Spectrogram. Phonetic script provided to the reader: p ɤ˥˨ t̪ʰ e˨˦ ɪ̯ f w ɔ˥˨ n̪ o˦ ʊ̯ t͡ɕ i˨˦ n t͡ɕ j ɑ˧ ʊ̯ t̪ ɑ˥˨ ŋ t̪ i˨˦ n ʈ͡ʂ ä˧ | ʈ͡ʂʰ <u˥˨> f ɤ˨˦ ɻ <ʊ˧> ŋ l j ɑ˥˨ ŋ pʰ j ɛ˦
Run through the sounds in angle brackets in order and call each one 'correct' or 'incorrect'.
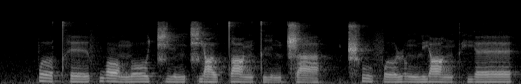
correct, correct

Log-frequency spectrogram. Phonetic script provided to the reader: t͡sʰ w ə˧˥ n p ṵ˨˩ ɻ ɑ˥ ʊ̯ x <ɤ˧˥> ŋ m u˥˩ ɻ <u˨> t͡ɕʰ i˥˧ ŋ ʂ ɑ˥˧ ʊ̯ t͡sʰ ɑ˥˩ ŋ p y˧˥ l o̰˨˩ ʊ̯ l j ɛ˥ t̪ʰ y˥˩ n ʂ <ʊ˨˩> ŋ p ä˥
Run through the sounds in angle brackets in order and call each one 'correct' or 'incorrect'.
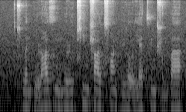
incorrect, incorrect, incorrect

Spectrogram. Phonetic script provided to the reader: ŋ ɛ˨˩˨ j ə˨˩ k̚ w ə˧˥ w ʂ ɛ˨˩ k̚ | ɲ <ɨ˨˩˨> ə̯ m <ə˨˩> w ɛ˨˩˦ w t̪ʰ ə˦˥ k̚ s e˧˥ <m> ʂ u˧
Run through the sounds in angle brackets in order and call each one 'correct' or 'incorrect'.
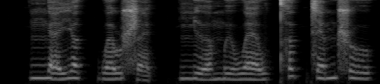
correct, incorrect, correct

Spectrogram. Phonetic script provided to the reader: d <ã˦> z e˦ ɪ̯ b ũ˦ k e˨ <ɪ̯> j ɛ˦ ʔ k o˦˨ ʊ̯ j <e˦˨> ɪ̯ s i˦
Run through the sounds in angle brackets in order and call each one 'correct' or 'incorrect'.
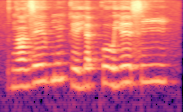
incorrect, incorrect, correct

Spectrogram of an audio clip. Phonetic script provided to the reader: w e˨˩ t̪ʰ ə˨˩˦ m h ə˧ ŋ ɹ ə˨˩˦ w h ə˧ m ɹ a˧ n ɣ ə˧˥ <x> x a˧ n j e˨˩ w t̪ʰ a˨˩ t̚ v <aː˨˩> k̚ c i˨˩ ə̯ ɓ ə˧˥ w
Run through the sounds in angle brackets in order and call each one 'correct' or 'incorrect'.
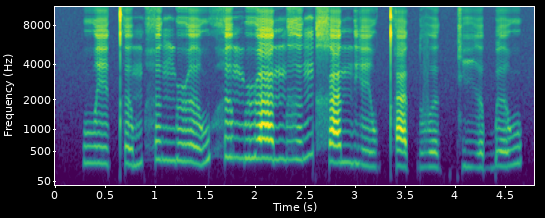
incorrect, incorrect

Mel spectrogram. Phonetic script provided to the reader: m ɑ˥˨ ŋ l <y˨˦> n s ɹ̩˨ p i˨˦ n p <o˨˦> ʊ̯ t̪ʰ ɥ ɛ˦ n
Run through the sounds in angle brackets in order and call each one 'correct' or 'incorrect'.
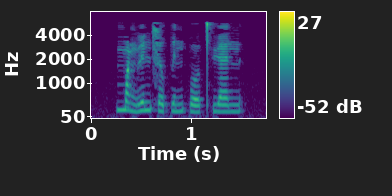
incorrect, correct

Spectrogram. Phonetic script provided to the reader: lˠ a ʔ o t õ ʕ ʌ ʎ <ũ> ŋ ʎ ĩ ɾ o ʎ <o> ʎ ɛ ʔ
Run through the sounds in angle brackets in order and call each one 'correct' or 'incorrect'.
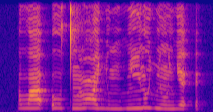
incorrect, incorrect

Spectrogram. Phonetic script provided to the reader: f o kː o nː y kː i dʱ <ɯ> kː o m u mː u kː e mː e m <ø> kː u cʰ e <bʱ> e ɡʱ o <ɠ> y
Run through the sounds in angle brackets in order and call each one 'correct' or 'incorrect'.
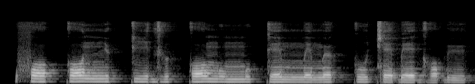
correct, correct, incorrect, incorrect

